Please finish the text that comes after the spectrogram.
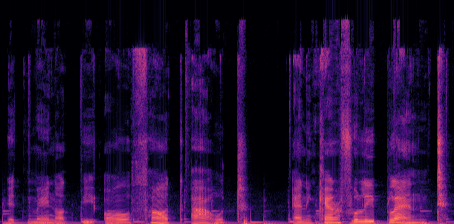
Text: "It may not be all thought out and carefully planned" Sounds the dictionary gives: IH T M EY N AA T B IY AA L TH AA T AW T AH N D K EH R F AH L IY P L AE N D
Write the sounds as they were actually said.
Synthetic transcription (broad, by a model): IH T M EY N AA T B IY AA L TH AA T AW T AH N K EH R F AH L IY P L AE N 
